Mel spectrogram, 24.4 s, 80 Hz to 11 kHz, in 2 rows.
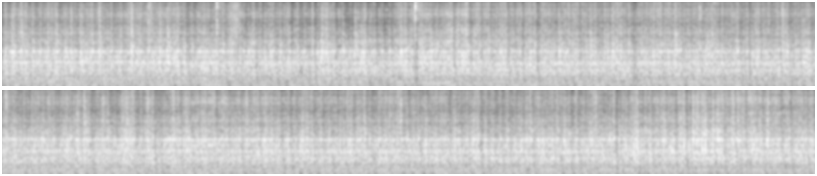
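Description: Motor of a Fagor FUS 6116 washing machine running during a test wash, with an earth leak and other faults: a steady, fairly quiet mechanical hum that drones on unchanged throughout.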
